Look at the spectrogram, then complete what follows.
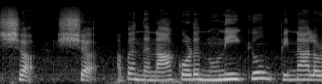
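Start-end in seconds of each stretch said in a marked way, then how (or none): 0.1-0.9 ஷ as sha with air rubbing through; slow, hissing sh release on each ஷ; ஷ with breath friction. Shown as a demonstration. Teacher demonstrates breath friction, fricative ஷ. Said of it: "சுவாச காற்று உரசலுடன்".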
